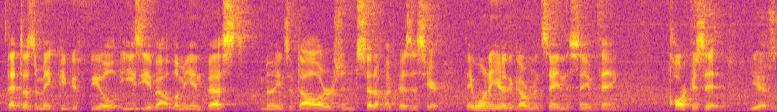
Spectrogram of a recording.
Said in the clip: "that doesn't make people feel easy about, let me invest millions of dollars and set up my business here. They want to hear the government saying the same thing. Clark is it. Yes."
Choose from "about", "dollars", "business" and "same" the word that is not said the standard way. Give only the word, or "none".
none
